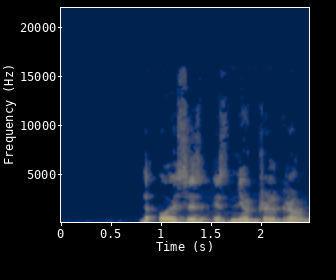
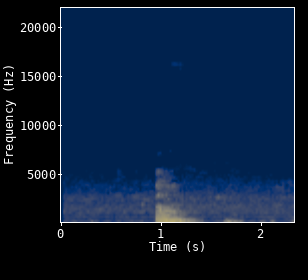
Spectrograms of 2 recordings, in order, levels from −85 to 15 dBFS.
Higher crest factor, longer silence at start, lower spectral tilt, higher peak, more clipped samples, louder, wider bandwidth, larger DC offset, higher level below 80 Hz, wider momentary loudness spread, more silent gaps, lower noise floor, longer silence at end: about the same, 16 dB vs 18 dB; second, 0.8 s vs 0.95 s; second, -7.5 dB/octave vs -10 dB/octave; about the same, -8 dBFS vs -8 dBFS; neither; about the same, -22 LUFS vs -21 LUFS; first, 15.5 kHz vs 5.6 kHz; neither; about the same, -56 dBFS vs -56 dBFS; second, 7 LU vs 20 LU; neither; first, -77 dBFS vs -56 dBFS; second, 0 s vs 0.6 s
